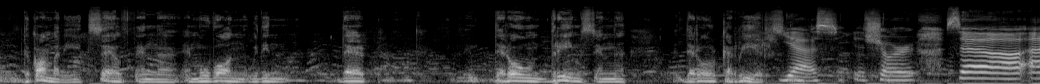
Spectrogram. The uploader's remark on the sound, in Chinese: VISION 2022 臺大校園徵才博覽會-Live Podcast 05 特別企劃。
